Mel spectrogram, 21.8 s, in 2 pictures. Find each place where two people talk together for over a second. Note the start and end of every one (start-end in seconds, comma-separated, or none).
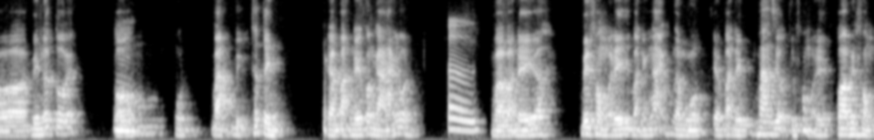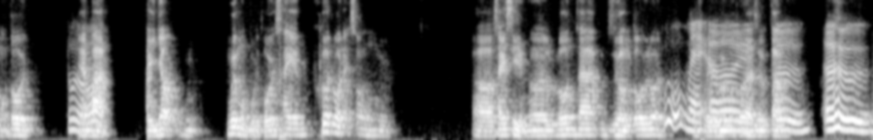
19.2-20.8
